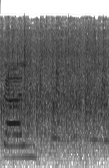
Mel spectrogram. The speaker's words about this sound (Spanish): Acá los aplausos de nuestra, de nuestra querida operadora Micaela llega a todos lados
